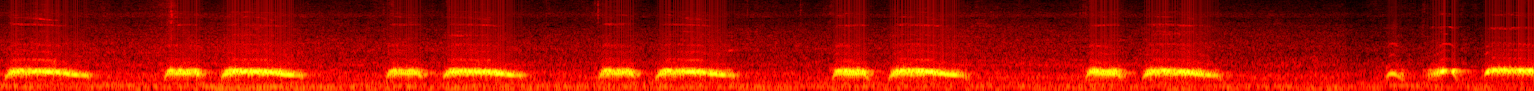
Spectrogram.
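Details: Spotted dove used as a decoy gives a run of paired coos: a clipped note, then a longer falling one, repeated roughly every second, with faint ticking sounds in the background.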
